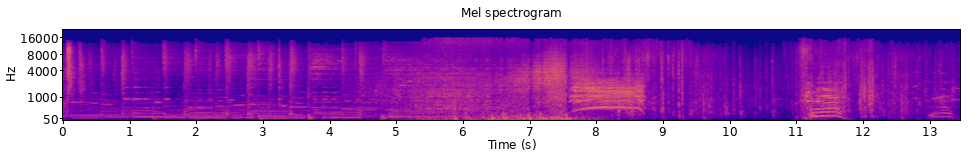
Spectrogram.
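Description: A bull at a bullfight lets out two loud, drawn-out lows, one long and swelling, then a shorter one a few seconds later, after a stretch of busy music and background noise.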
